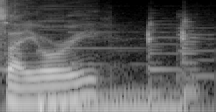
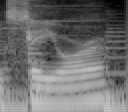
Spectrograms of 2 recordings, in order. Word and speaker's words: Sayori: Oh, by the way, I guess it's Sayori. I was pronouncing Sayora, but or Sayori.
